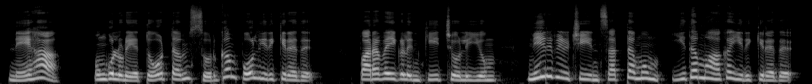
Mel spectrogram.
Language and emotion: Tamil, happy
